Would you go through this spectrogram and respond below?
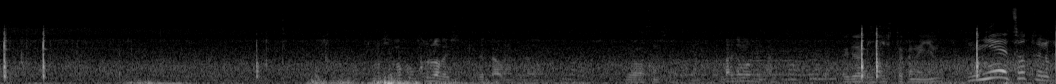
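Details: A swarm of western honey bees (Apis mellifera) in a garden hums in a dense, steady buzz, with people talking in Polish nearby.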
